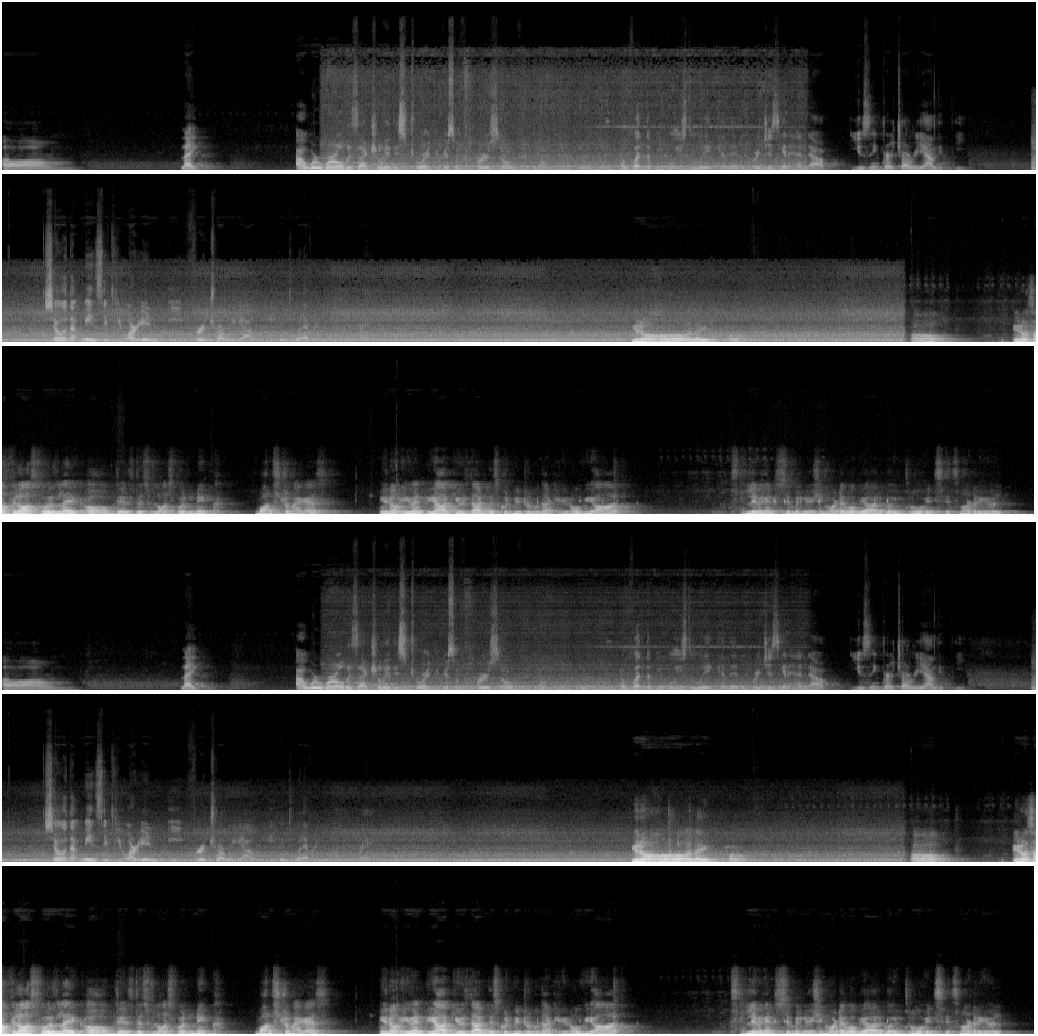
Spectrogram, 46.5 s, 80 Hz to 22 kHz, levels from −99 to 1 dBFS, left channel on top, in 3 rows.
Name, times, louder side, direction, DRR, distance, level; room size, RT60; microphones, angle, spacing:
voice 1, 0.0-1.1 2.7-3.0 4.4-8.3 9.3-12.4 12.8-14.5 16.2-20.6 20.9-21.1 27.3-29.8 30.2-30.7 41.7-42.0, left 1 dB, 10° left, 1.1 m, -37 dB
sound 1, 4.8-12.1, equal, 60° left, 5.4 m, -40 dB
sound 2, 15.4-29.1, left 3 dB, 35° left, 0.9 m, -40 dB
voice 2, 25.0-26.8 29.1-29.7 30.7-34.3 34.8-35.9 36.7-40.4 42.0-46.0, right 3 dB, 45° right, 0.9 m, -21 dB
29.0 x 23.0 x 6.9 m
head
